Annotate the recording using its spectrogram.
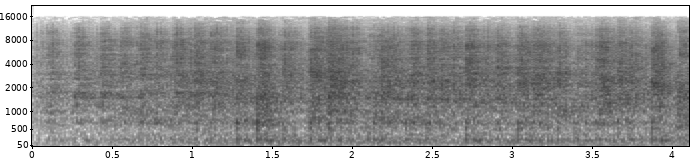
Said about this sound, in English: you can hear the grinding of steel on a boat nearby as painters prep for painting.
